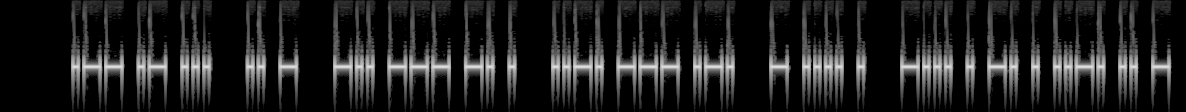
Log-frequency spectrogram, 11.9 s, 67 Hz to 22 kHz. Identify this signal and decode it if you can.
Morse code, heard as a keyed tone, about 22 wpm, 700 Hz. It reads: WAS IT DONE FOR THE BENEFIT
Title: Sentences from Top 1000 Words - Review Part 6 - 22wpm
